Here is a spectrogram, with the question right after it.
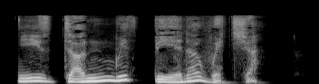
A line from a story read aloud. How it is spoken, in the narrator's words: Jafnzigrin finally repeated in a drawling voice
